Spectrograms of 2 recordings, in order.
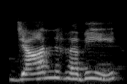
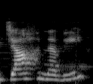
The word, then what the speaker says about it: Jahnavi: Janhavi, I have already explained, we pronounce it as Janhavi, and we do not say Jahnavi, but Prahlada is pronounced as Prahlada only, the way we taught in class. Janhavi, Banhihi, Brahman, these are some of the words where we pronounce the half letter first.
